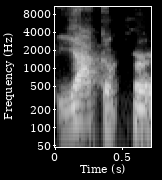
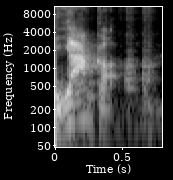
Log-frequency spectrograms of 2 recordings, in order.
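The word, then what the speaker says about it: Jakob: name Joker Jacob Purtle I always pronounced his name Jacob yeah Jacob the yaka like it looked like Jacob to me bro but anyway so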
